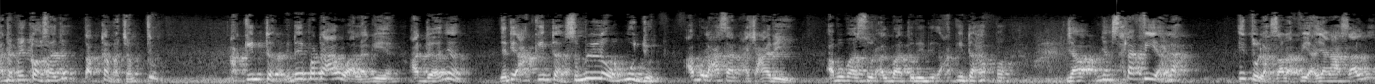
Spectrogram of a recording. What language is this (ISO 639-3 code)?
msa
